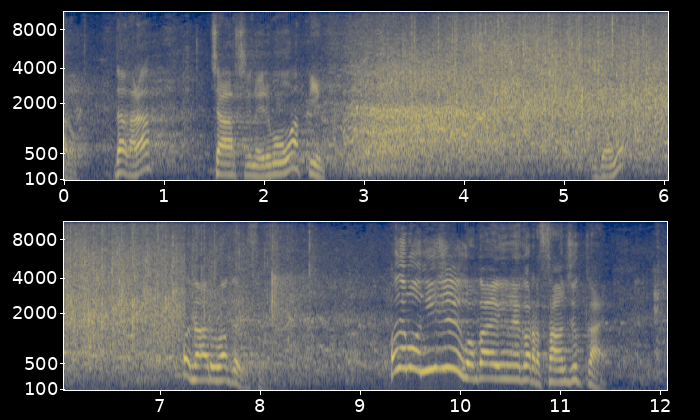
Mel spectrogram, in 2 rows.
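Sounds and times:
audience applauding: 2.9 - 8.8.

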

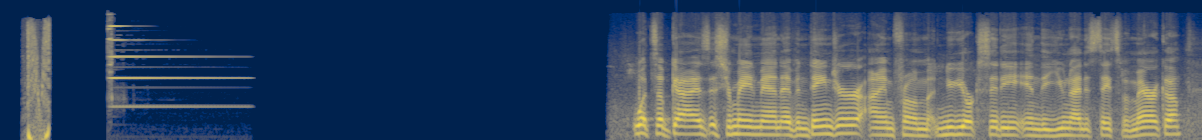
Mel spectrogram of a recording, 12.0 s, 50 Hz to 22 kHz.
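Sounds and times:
notification bell ding: 1.1 - 2.6.

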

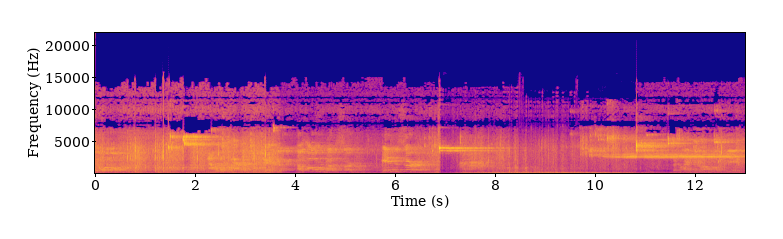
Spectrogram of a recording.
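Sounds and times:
basketballs bouncing on court: 0.0 - 2.8.

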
